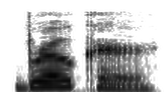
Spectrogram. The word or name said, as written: brokership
